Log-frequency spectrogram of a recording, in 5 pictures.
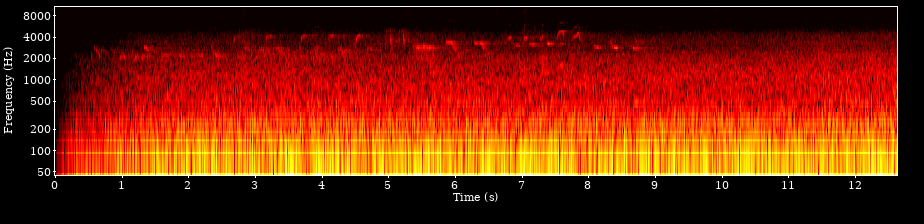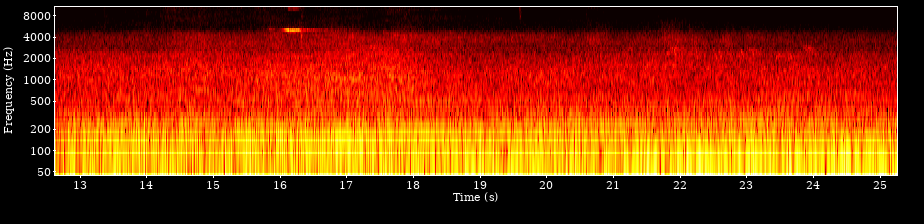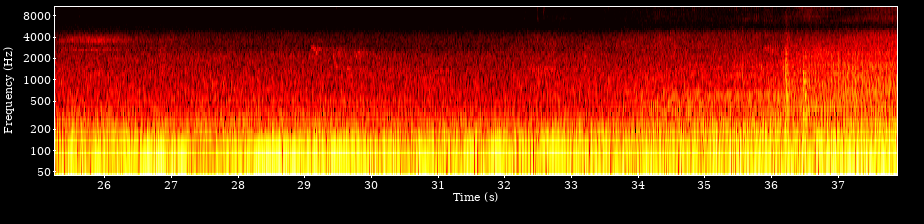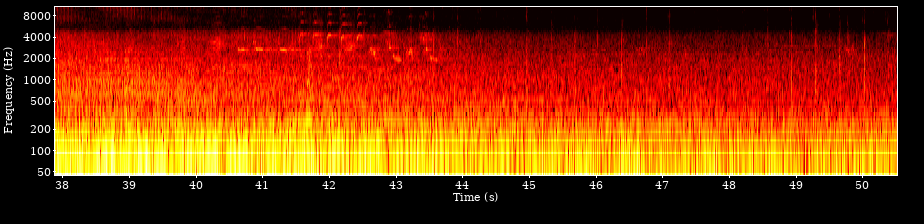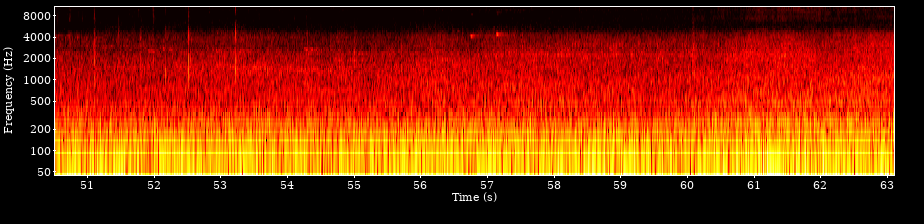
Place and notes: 竹北水圳森林公園, Zhubei City - Traffic and birds sound
in the Park entrance, sound of the birds, Running sound, Traffic sound
Hsinchu County, Zhubei City, 復興三路二段82號, 7 May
